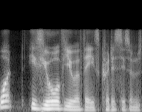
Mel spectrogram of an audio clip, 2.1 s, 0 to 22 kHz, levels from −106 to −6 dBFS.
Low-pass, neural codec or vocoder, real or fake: 7.2 kHz; codec, 16 kHz, about 1 kbps, DyCAST, with the encoder's durations; fake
